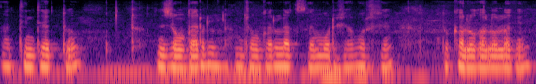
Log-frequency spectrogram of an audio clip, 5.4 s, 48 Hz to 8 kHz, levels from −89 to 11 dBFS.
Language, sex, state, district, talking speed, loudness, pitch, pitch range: Bengali, male, Tripura, Unakoti, 110 wpm, -19 LUFS, 135 Hz, 130-140 Hz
